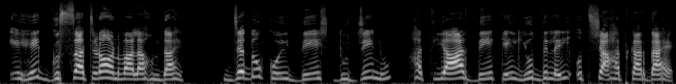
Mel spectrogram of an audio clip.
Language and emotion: Punjabi, angry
